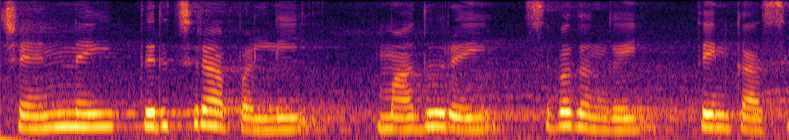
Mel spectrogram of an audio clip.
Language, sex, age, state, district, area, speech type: Tamil, female, 30-45, Tamil Nadu, Sivaganga, rural, spontaneous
